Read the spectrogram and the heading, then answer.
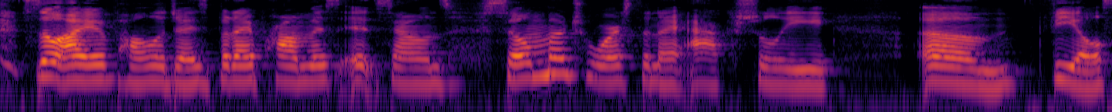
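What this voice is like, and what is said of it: Voice rough from a cold. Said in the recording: “sorry about my voice. I wound up getting a cold a couple of days ago, and my voice is so not cute right now.”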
